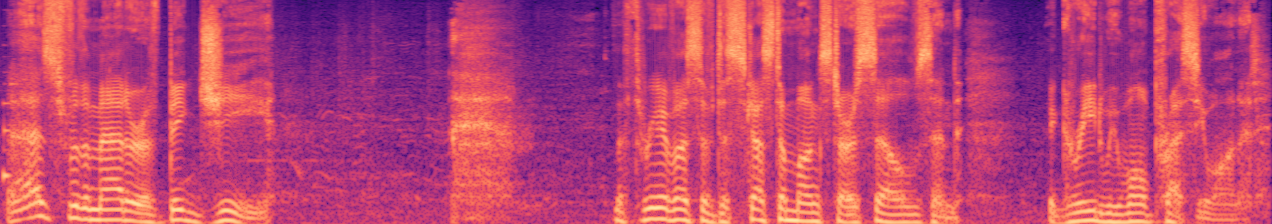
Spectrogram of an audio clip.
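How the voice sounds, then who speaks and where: A man playing a reserved, reflective townsman in a video game, gravelly and measured. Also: medium pitch, expressive. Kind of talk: video game character dialogue.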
